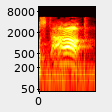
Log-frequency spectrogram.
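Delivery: high, drawn-out cry of alarm; acted high-pitched urgent command; urgent halting cry. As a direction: call a sudden halt from afar, pitched high. Angel halts the knife, first take.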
